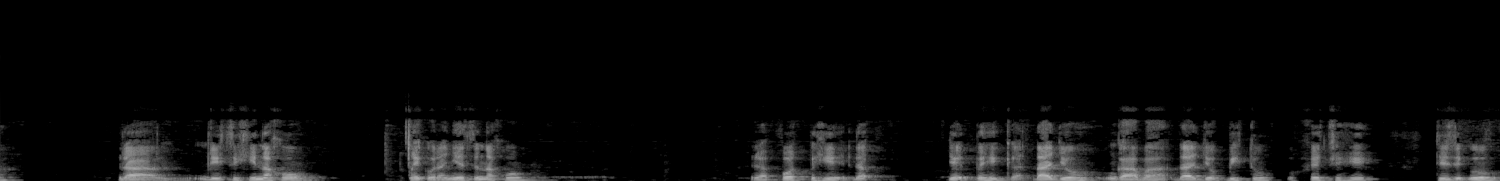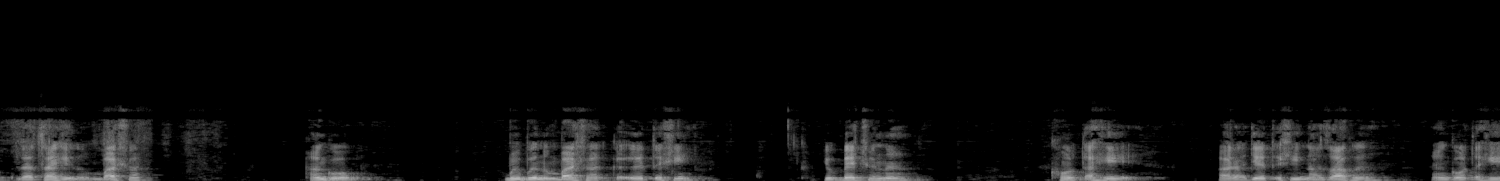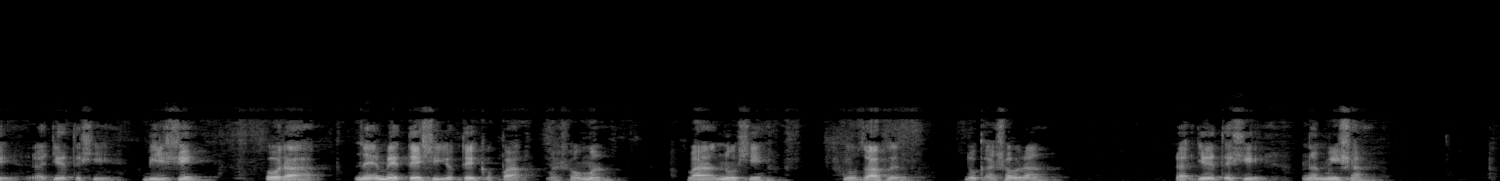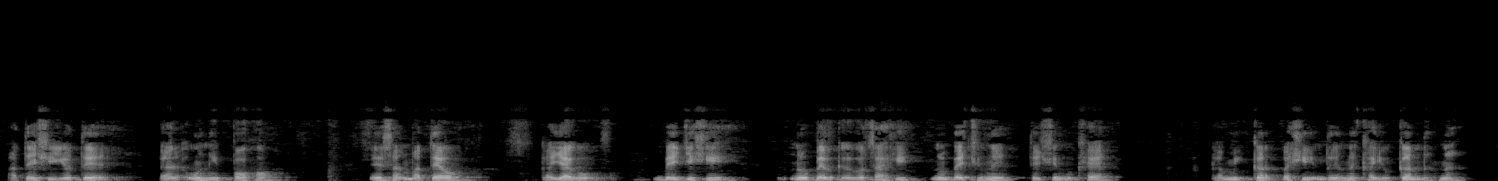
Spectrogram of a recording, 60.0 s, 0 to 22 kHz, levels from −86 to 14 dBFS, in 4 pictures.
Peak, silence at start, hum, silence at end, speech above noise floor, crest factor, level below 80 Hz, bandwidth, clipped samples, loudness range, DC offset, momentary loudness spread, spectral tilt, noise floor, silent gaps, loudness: -2 dBFS; 0 s; none; 0.35 s; 60 dB; 24 dB; -68 dBFS; 9.2 kHz; under 0.1%; 5 LU; under 0.1%; 13 LU; -5 dB/octave; -84 dBFS; none; -24 LUFS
